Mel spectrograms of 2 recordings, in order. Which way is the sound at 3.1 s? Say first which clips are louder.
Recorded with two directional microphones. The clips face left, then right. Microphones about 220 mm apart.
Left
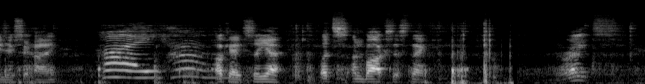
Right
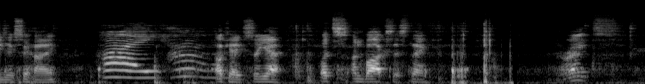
Left 1 dB; centre (ahead or behind).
